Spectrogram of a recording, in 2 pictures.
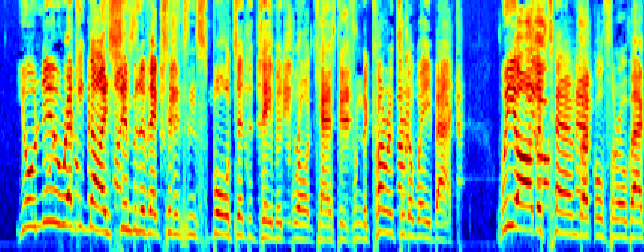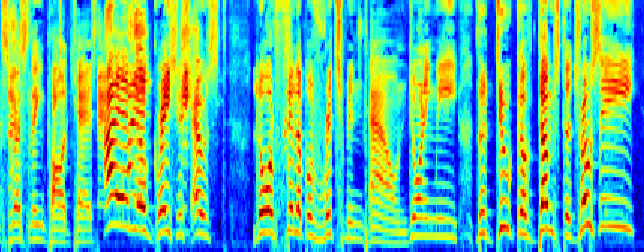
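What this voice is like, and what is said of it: Fake British accent, pretty good. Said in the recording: “fake British accent ... my British accent ... Actually, it was pretty good.”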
